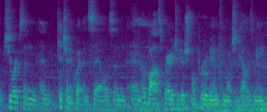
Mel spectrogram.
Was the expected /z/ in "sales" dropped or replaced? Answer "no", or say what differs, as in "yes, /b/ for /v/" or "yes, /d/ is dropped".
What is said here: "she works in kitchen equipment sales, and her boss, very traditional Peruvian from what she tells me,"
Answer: no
